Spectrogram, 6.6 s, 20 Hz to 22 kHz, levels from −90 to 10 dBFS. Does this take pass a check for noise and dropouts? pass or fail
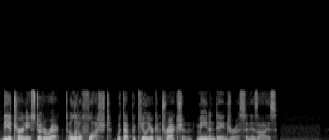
pass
